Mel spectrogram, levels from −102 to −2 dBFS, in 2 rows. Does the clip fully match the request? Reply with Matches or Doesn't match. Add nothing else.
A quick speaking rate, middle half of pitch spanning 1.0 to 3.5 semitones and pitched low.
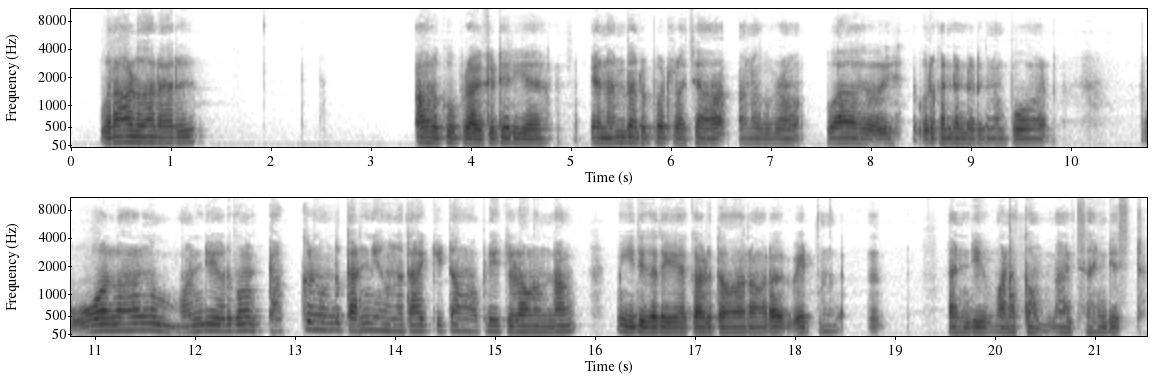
Doesn't match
